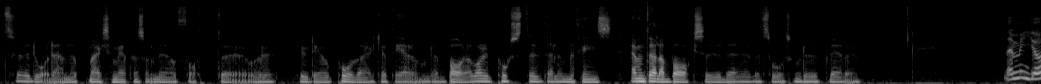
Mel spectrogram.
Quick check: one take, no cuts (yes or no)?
no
